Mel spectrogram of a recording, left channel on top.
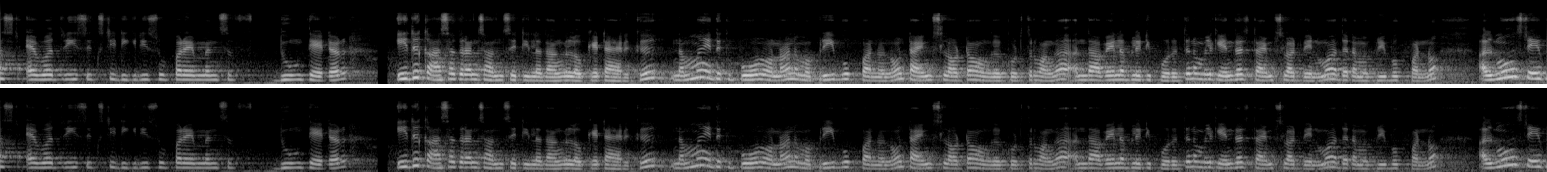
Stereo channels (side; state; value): right; quieter; 7.2 dB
